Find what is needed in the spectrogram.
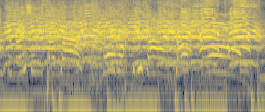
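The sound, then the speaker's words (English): A flock of peacocks screaming together, loud wailing calls overlapping continuously with no break, a dense, shrill chorus that sounds almost like a crowd of shouting people. “You don't know what a peacock sounds like?”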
